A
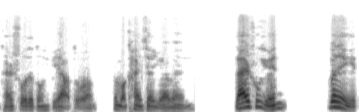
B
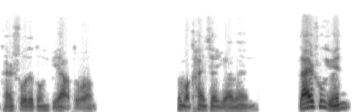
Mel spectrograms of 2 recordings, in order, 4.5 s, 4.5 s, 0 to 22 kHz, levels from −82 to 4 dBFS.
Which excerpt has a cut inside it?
A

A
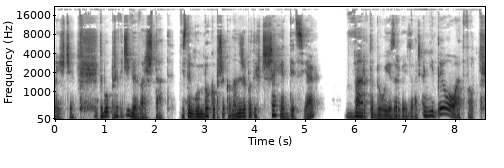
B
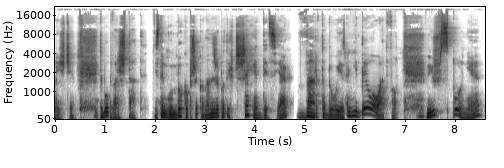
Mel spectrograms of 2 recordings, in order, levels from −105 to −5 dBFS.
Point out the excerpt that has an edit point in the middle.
B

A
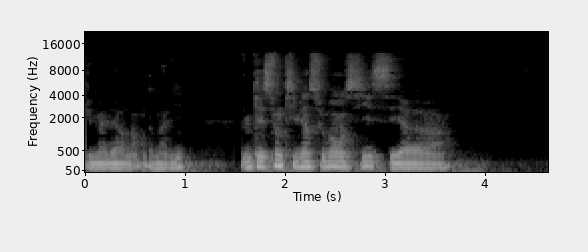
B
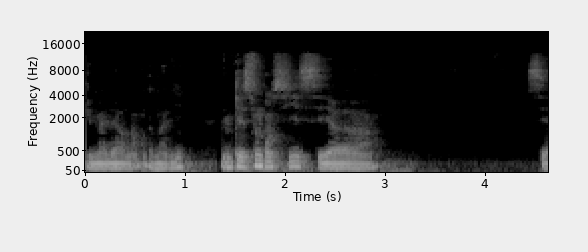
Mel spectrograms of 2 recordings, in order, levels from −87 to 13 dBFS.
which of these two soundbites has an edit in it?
B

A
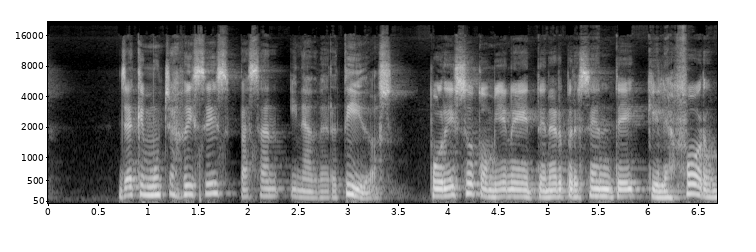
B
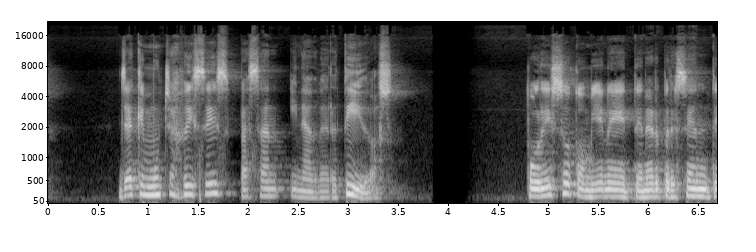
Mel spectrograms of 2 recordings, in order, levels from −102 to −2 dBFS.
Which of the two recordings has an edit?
A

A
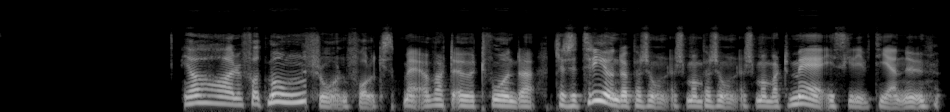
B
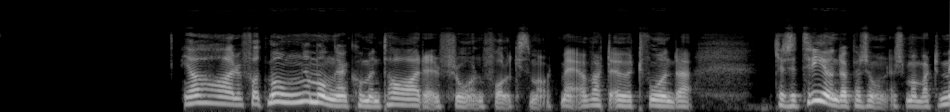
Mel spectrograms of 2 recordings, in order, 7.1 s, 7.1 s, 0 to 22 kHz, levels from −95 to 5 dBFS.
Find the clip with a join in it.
A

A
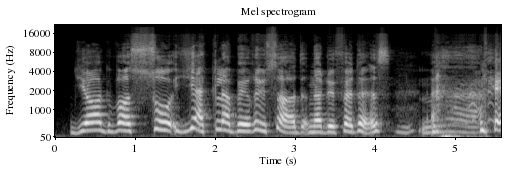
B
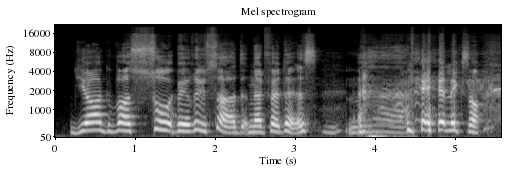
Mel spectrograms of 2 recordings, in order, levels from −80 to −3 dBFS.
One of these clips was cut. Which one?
B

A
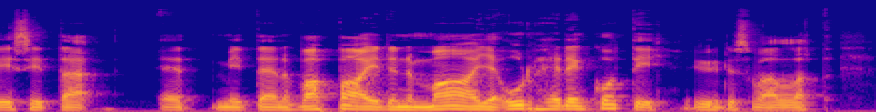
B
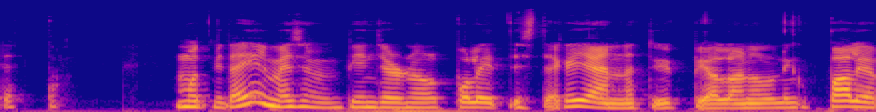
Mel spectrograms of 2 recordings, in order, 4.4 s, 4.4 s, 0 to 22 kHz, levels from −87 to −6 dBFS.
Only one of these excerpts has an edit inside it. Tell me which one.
B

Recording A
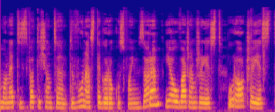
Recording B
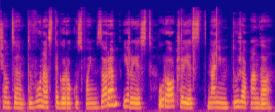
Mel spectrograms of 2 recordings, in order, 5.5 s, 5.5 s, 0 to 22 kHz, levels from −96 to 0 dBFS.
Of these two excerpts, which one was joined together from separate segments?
B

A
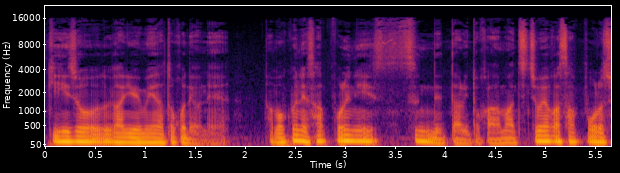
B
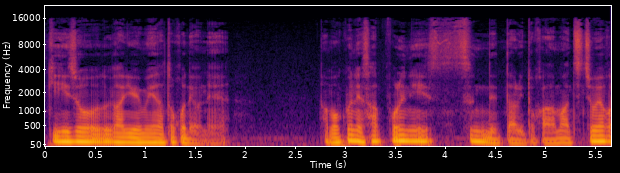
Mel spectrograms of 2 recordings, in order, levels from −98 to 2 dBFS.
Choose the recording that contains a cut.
A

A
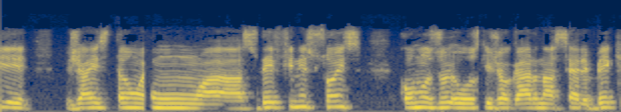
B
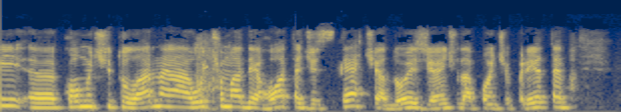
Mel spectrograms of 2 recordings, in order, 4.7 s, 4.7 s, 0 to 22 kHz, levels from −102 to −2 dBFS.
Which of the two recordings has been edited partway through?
A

